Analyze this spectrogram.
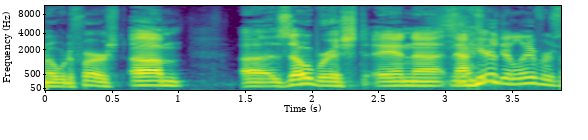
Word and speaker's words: Zobrist: the guy's name ben sobra zobrist zobrist ben zobrist and he did give the cubs he was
